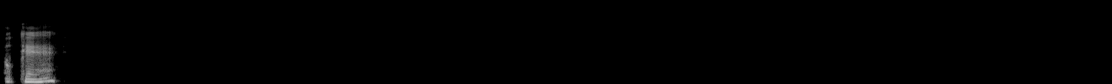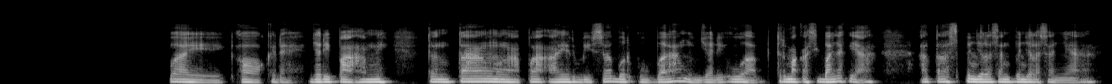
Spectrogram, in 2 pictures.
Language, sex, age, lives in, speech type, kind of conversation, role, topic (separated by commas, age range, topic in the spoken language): Indonesian, male, 35-39, Indonesia, read, expert-assistant, asker, Mengapa air bisa berubah menjadi uap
